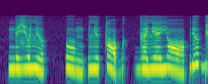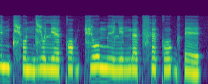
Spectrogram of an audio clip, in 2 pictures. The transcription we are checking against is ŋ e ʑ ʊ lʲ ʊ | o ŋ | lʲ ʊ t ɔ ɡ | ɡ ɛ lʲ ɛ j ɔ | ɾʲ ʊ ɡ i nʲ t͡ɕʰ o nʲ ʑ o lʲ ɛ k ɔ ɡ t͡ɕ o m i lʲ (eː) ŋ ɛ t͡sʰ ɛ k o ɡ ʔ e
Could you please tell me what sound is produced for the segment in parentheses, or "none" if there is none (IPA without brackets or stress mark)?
e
